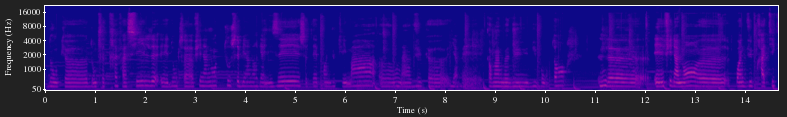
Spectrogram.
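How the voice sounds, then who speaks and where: A woman's voice: mid-range voice, flat delivery, measured pace. Belgian-raised woman, homeowner, hesitant casual talker, faint music bed. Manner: hesitant, many filler sounds. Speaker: homeowner giving a home tour. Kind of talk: casual interview.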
